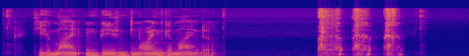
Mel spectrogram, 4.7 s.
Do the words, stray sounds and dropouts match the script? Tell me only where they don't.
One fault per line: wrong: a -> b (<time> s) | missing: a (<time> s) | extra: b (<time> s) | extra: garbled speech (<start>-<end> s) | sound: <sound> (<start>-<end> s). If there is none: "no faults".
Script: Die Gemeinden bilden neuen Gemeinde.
sound: cough (3.2-4.1 s)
